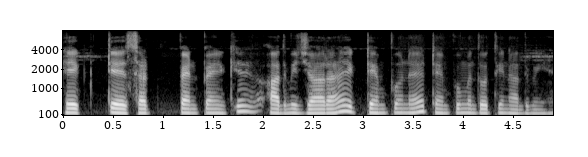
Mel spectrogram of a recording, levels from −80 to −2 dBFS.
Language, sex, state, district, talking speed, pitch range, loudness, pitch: Hindi, male, Uttarakhand, Tehri Garhwal, 210 wpm, 140-150 Hz, -18 LUFS, 145 Hz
